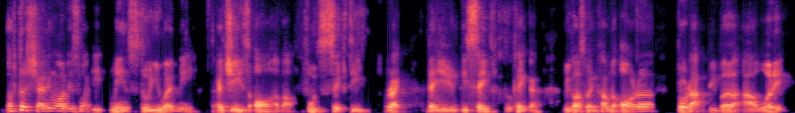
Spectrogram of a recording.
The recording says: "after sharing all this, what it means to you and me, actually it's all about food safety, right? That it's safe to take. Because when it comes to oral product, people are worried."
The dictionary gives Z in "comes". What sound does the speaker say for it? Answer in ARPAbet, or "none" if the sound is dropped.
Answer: none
